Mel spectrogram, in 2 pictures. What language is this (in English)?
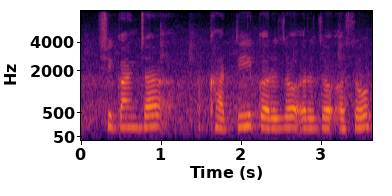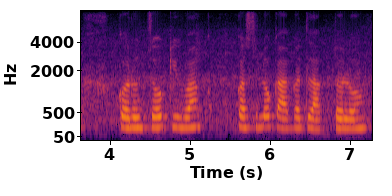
Marathi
